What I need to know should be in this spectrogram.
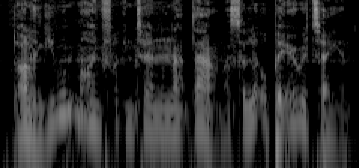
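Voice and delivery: calm polite request. Retold or imitated. Father gently asking his daughter to turn it down, soft. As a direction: ask it softly, no edge. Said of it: "what I could have done was just gone".

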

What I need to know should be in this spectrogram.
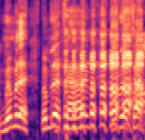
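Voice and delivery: fast, high, gushing fan; geeking out. Retold or imitated. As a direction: blurt it like a starstruck fan. Fan geeking out at Paul Reiser.

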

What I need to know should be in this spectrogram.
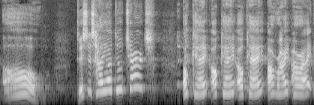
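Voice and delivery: high, loud, amazed church visitor voice; excited visitor. Retold or imitated. Newcomer at a lively church, high excited exclamation.

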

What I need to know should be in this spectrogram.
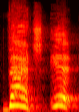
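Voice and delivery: high, loud excited confirmation. Retold or imitated. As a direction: cheer the discovery on. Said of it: "man, he got excited".

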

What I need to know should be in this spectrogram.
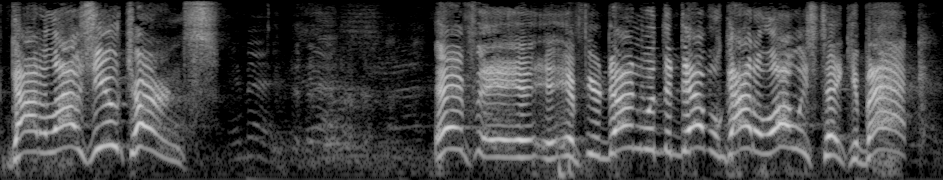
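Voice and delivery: high, loud preacher's shout, slowed; preaching at full force. Acted. Pastor shouting God's mercy to the congregation, full force preaching. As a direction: build to a ringing shout of promise.

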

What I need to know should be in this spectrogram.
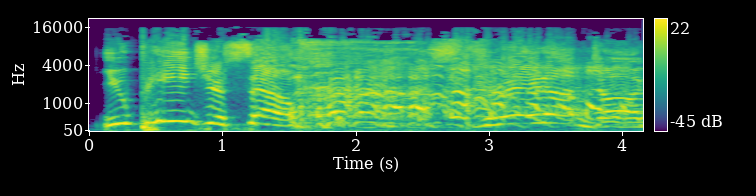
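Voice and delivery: slow, high, laughing shout; laughing quote. Retold or imitated. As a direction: crack up as you deliver the punchline. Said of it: "first things out of her mouth were".

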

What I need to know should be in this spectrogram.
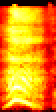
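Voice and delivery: a sharp, high frightened gasp; startled gasp. Retold or imitated. The crowd hears a miracle, sharp startled gasp. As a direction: gasp like someone who is suddenly shocked. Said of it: "It's caused them to go".

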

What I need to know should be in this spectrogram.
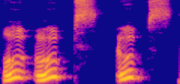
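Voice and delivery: high sing-song oops; mock oops. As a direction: fake an innocent accident. Mock accident voice.

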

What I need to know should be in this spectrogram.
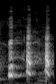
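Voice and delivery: sudden high loud laugh; a loud squeal of a laugh; burst of laughter. Real, not acted. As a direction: crack up out loud. Bursts out at Ireland joke.

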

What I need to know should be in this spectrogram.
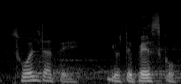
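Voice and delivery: soft, low voice from above. Retold or imitated. Voice tells hanging man to let go, softly. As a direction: drop to a calm, quiet offer. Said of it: "La voz le dice".

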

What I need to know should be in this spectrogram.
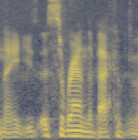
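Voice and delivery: ordinary delivery

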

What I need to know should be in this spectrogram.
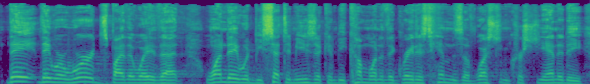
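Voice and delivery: ordinary talk

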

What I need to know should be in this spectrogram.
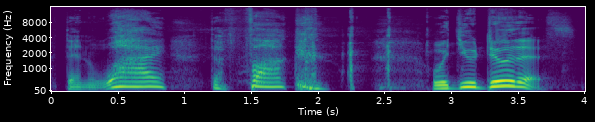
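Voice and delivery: high, drawn-out angry demand; imitating a furious confrontation; mad. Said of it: "And he's mad".

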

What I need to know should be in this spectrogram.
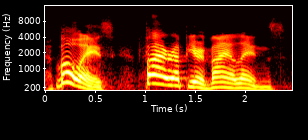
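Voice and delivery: high cartoon bandleader cricket; high, punchy little-cricket voice; Jiminy Cricket. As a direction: call the band to start. Jiminy orders cricket band.

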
